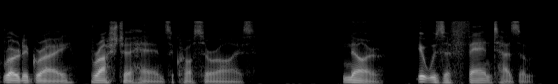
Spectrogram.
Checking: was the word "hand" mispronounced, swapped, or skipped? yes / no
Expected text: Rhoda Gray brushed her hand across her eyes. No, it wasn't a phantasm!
yes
